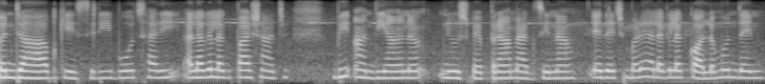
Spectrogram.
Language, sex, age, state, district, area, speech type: Dogri, female, 18-30, Jammu and Kashmir, Jammu, urban, spontaneous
